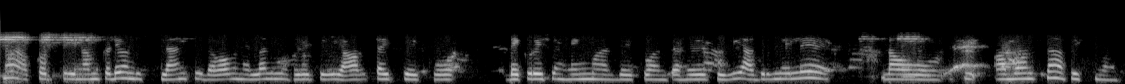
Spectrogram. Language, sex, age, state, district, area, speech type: Kannada, female, 18-30, Karnataka, Gadag, rural, conversation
